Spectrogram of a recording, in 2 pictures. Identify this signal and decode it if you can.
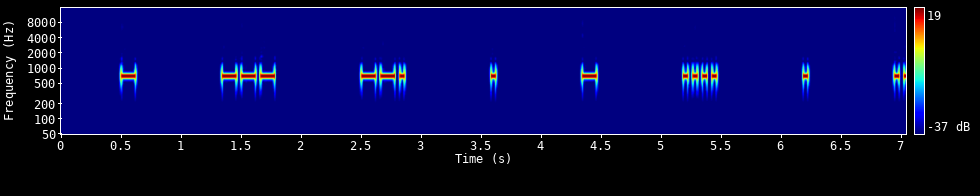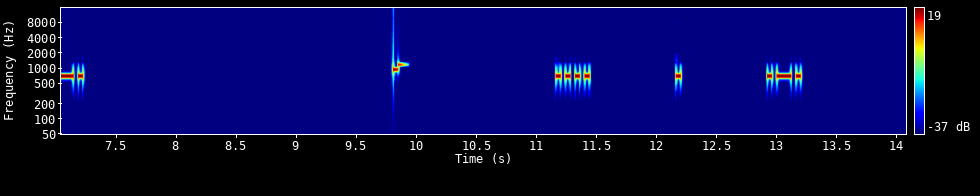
Morse code, heard as a keyed tone, about 30 wpm, spaced as for 10 wpm, 690 Hz. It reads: TOGETHER HER
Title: 6x Character Spacing - Top 300 Words - 30wpm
